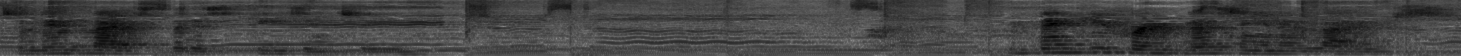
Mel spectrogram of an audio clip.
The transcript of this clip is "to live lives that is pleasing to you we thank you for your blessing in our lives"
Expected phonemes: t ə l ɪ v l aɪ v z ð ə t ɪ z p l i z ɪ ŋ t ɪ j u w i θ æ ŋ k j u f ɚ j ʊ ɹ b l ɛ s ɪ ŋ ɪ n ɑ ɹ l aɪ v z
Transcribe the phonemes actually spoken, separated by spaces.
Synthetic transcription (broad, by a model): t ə l ɪ v l aɪ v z ð ə t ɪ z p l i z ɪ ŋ t ɪ j u w i θ æ ŋ k j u f ɚ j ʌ b l ɛ s ɪ ŋ ɪ n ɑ l aɪ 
